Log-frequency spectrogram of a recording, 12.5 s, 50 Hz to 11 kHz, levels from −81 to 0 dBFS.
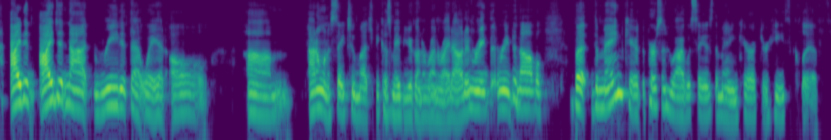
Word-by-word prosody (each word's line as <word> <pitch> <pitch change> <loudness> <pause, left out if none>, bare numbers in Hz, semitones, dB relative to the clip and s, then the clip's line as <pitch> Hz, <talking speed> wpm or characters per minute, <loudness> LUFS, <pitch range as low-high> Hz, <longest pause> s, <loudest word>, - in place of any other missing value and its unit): I 200 +2 +11
didn't 235 0 0
I 210 +5 +9
did 240 -3 +2
not 175 -6 +2
read 185 +6 0
it 175 - +1
that - - -3
way 140 -1 -2
at 135 - -7
all, 150 +1 -6 0.6
um, 140 -2 -2 0.2
I 160 - +3
don't 175 - +4
wanna 130 - 0
say 145 -2 -1
too 145 - -4
much 125 -3 -5
because 145 0 -7
maybe 135 -2 -2
you're 135 - -2
going - - -3
to 130 - -7
run 125 - -5
right 115 - -2
out 115 - +1
and 165 +3 0
read 165 -2 +2
the - - -6
read 345 -3 +3
the 245 - 0
novel, 165 -2 +1 0.4
but, 195 -3 +4
the 185 - -2
main 215 - +3
char 140 - -4
the - - -12
person 180 0 -3
who 155 -3 -4
I 135 - 0
would 140 +2 -5
say 140 -1 -6
is 130 +3 -6
the - - -8
main 120 -3 -3
character, 125 0 -7
Heathcliff 135 +1 -10
150 Hz, 225 wpm, -24 LUFS, 135-185 Hz, 0.6 s, I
